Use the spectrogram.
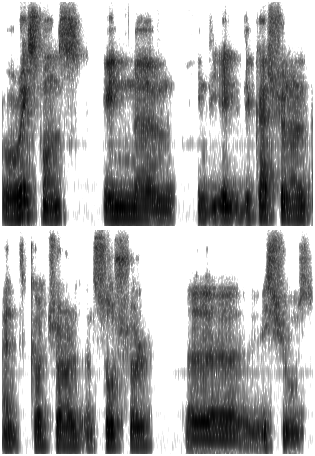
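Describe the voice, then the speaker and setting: A man's medium-pitched voice in a French accent, very slow, with fairly even intonation. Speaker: president of an Islamic foundation. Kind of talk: panel discussion. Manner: halting.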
